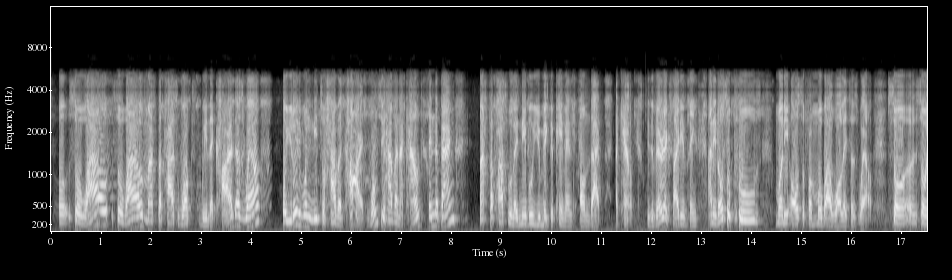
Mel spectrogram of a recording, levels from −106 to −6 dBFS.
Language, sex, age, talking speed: English, male, 50-69, 200 wpm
